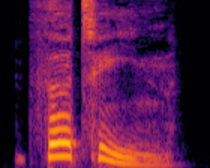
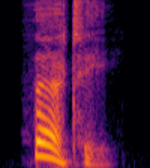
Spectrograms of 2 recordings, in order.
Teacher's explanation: Ketika 13, maka yang harus ditekankan ini stress the last syllable.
